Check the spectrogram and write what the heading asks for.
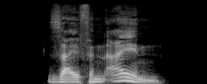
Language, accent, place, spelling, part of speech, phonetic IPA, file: German, Germany, Berlin, seifen ein, verb, [ˌzaɪ̯fn̩ ˈaɪ̯n], De-seifen ein.ogg
- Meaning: inflection of einseifen: 1. first/third-person plural present 2. first/third-person plural subjunctive I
